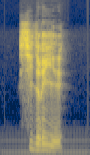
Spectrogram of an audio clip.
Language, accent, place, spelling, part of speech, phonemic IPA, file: French, France, Lyon, cidrier, noun, /si.dʁi.je/, LL-Q150 (fra)-cidrier.wav
- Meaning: cider brewer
